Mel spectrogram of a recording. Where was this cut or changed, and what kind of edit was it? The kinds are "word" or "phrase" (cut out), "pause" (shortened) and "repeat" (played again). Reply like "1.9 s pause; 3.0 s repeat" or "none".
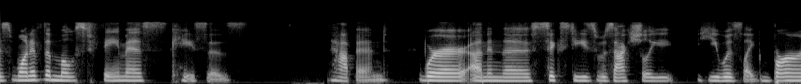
1.7 s word; 4.1 s word; 4.8 s word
